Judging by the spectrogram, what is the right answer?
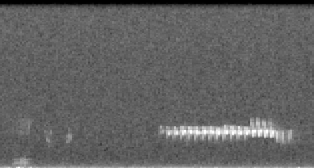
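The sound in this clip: Orange-crowned warbler song: a single faint, rapid, high-pitched trill of many evenly spaced notes lasting about a second, after a brief quiet call.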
